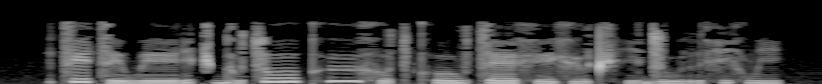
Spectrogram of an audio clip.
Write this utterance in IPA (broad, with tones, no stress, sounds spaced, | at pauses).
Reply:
t͡s e˦ t͡s e˨ w eː˨ ɾ i˦ t͡ʃ d u˨ t͡s oː˦ kʰ ɯː˦ x o˨ t͡s kʰ oː˦ w t͡s ɛː˦ x e˨ xʲ o˨ t͡ʃʰ i˨ d͡z uː˨ r x i˦ x w i˦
